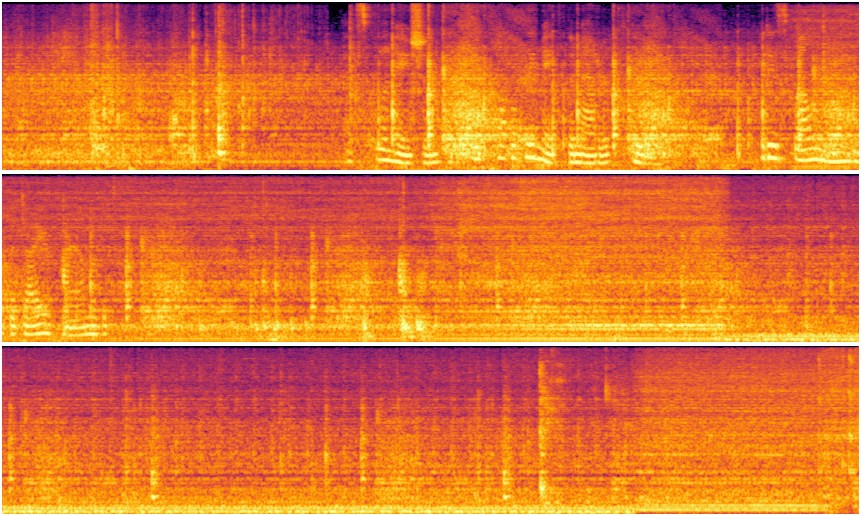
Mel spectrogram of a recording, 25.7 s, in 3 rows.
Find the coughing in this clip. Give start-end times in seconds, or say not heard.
22.5-23.4.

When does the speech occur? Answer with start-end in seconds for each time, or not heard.
3.4-6.7, 7.5-9.7.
